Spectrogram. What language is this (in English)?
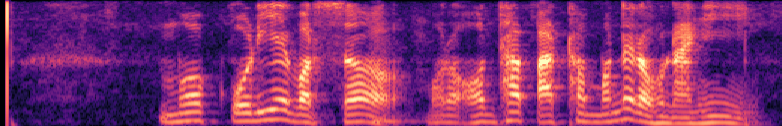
Odia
